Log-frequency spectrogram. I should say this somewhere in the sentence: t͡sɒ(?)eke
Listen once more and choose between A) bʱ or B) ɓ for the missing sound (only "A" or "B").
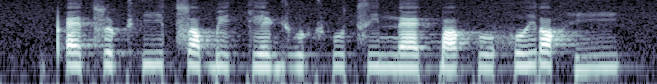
B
